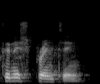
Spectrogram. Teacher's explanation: the final sound in finished which is T becomes more similar to P becomes more uh in terms of a place of articulation right · sound finish printing go from sh to P straight away but other speakers may include the final T sound but it sounds more like a p more like the following sound in printing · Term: regressive assimilation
